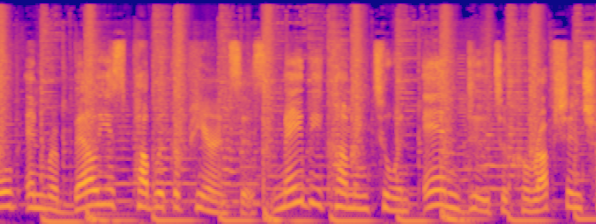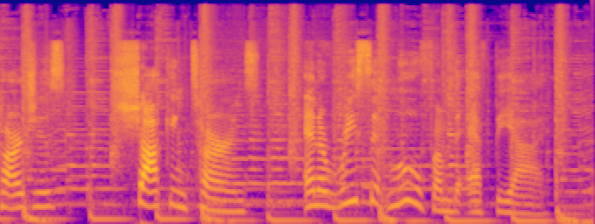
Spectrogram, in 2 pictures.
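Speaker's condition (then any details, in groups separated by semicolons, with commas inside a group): No condition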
